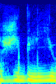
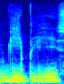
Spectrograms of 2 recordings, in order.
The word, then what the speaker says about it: Ghibli: par ailleurs, en termes de prononciation, pour rassurer les, spectateurs, on peut dire Ghibli ou Ghibli, ce pas, pas très très grave.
